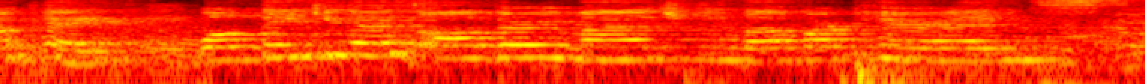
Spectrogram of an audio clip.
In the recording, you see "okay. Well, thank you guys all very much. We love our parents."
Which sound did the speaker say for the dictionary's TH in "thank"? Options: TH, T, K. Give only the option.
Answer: TH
